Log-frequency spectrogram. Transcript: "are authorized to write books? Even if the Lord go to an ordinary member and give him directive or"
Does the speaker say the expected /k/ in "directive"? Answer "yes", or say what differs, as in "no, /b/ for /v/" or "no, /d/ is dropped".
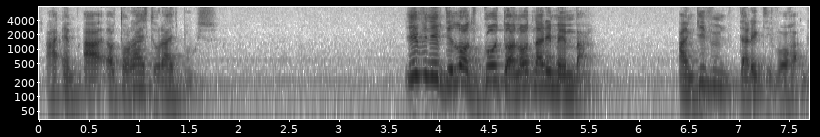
yes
